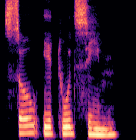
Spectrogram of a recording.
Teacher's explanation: Perceba que aqui no final da frase ele fecha a boca, é o som do M.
